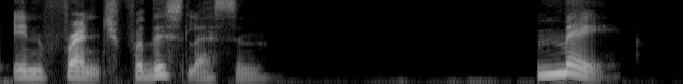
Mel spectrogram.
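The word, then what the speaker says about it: mais: May. It means bought. Me. Now, the word me is spelled M A I S, but you pronounce it as though there isn't an S on the end at all.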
